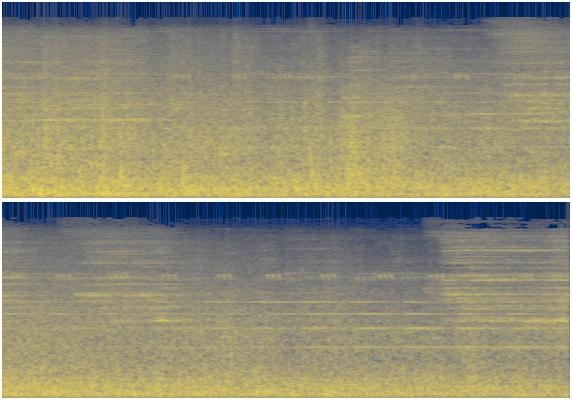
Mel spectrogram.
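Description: The tail end of a Norfolk Southern coal train rolling past and away: a steady rumble of steel wheels on rail that slowly fades. Over it, a thin, high metallic ringing pulses about twice a second.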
